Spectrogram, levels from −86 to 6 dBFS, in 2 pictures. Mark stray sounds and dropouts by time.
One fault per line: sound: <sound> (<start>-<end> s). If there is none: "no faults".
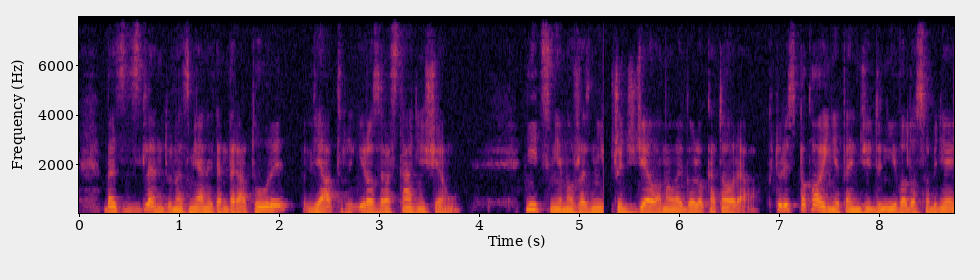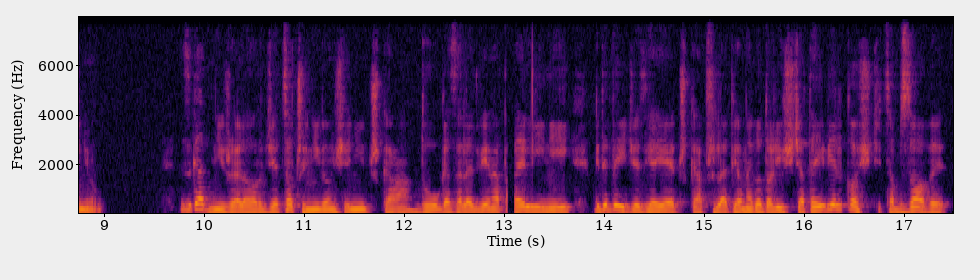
sound: dropout (5.2-5.3 s)
sound: dropout (13.0-13.1 s)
